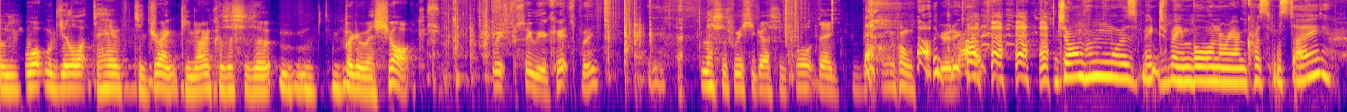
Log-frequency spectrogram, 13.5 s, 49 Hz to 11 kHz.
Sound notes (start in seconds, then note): 8.6 laughs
